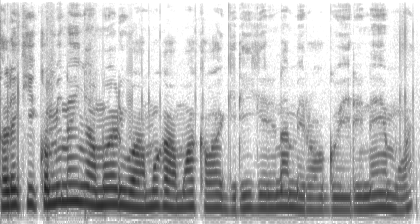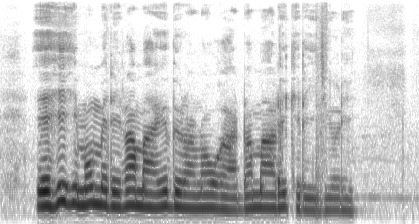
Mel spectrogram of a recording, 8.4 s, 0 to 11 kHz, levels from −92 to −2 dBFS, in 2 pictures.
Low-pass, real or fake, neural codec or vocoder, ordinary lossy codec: none; real; none; none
